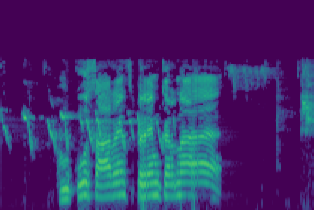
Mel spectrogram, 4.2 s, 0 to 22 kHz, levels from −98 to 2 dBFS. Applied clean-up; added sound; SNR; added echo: classical method spectral subtraction.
